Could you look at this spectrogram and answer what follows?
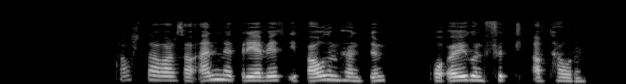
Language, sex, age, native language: Icelandic, female, 40-49, Icelandic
